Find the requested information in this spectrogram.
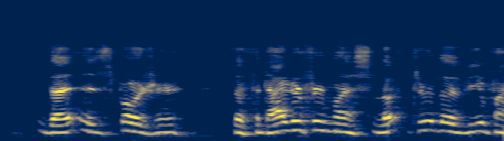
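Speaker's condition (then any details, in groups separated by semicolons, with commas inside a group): Cerebral palsy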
